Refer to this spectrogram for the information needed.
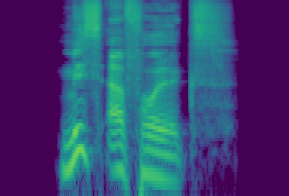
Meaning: genitive singular of Misserfolg
- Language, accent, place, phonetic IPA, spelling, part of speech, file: German, Germany, Berlin, [ˈmɪsʔɛɐ̯ˌfɔlks], Misserfolgs, noun, De-Misserfolgs.ogg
